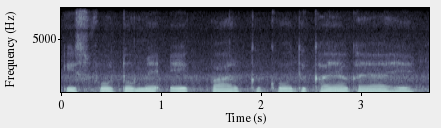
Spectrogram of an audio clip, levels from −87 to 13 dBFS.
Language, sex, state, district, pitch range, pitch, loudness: Hindi, male, Uttar Pradesh, Lalitpur, 115-130 Hz, 125 Hz, -14 LUFS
